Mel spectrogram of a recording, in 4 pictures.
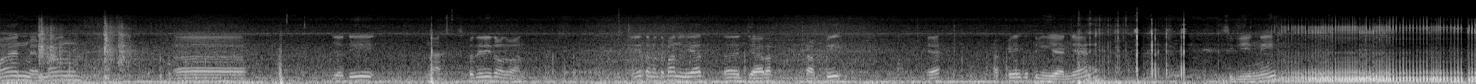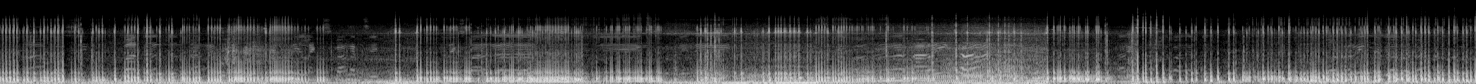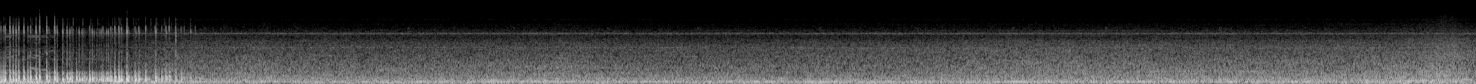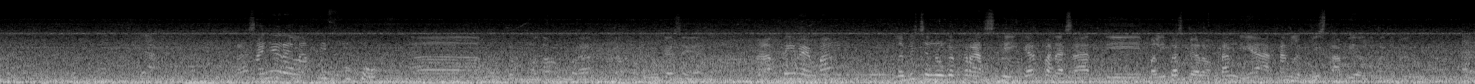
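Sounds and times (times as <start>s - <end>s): steady hiss: 0.0s - 41.4s
crackling rumble: 0.0s - 41.6s
thin high whine: 0.0s - 59.0s
wind buffeting microphone: 8.6s - 33.5s.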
